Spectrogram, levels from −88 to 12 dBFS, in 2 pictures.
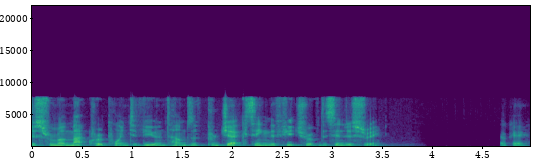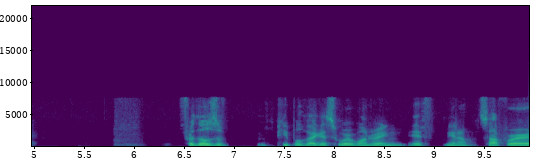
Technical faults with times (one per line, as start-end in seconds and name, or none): none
